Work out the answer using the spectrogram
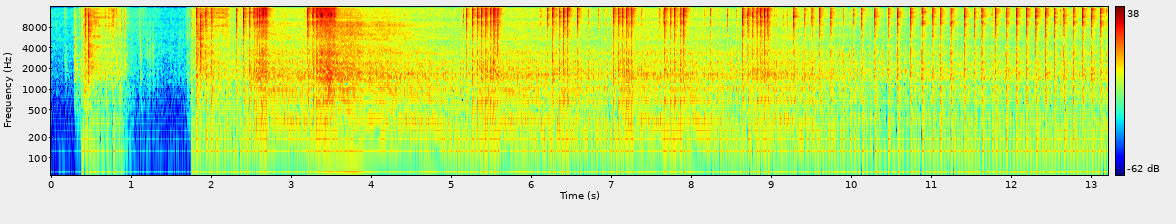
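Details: Shogun's first start after restoration, with fresh fuel: a few starter attempts, then the bike catches, revs briefly and settles into an even, quick idle beat. Healthy start.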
